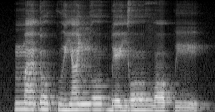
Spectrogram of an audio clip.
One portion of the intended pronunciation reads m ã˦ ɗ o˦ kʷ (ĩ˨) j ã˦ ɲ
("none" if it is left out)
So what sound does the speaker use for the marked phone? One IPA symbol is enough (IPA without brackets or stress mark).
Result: i˨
